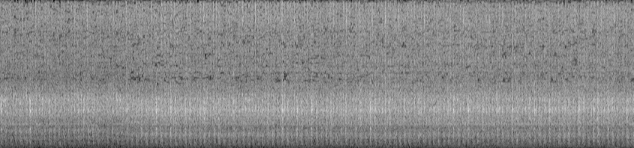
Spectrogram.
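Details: Skoda Fabia RS: fast light ticking at about two and a half per second over a thin, hissy running engine; knock from the engine or its accessories, source not yet pinned down.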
